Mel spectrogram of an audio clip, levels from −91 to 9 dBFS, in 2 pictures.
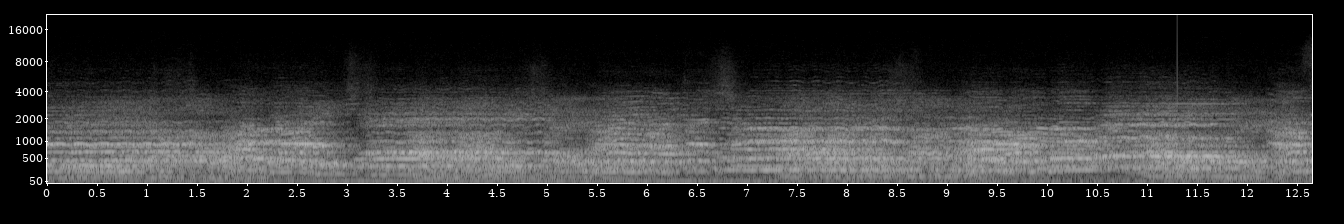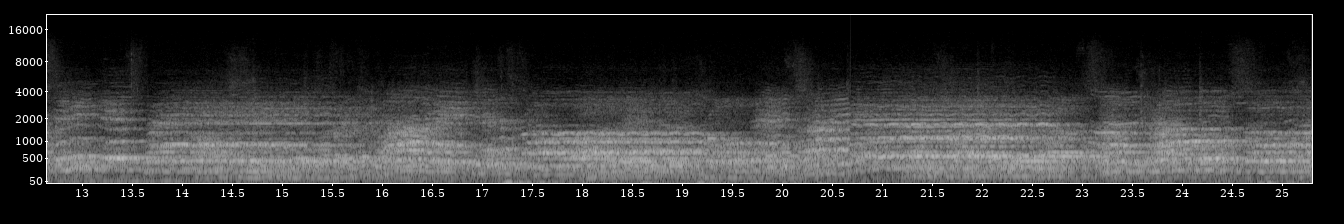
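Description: The audio has damaged data in its compressed stream at 11.31 s and 20.69 s. Each time the decoder hits corrupt frames and loses sync until the next frame header, leaving a brief glitch heard as a chirp, squawk, click or short hole.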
